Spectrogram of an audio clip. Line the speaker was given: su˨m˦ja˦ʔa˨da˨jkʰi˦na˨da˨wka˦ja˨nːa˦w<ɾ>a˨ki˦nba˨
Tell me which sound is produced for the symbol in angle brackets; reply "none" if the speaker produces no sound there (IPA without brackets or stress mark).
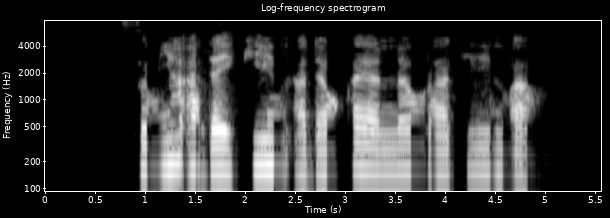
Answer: ɾ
